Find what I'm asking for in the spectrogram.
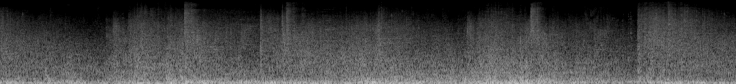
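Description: Heavy weapon fire from a mech in Armored Core VI, a dense continuous barrage of booming, bursting shots with repeated sharp blasts over a constant rumbling roar, loud and close, with no talking.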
